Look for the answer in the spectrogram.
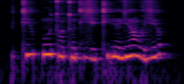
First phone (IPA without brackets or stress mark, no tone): tʲ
